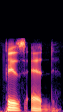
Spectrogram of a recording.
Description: (fĭz ĕd)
